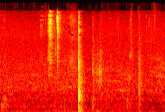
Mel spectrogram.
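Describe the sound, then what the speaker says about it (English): Scissors cutting a fabric band for a beanie hat, a few quiet snips and one sharper, louder cut in a quiet room. "I'm going to cut the band."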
